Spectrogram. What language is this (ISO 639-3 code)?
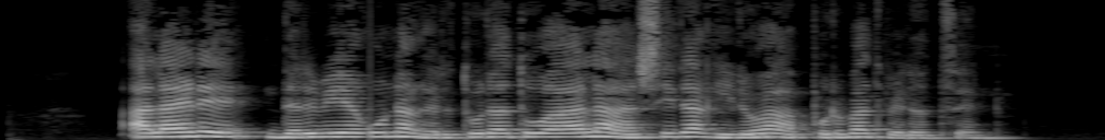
eus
